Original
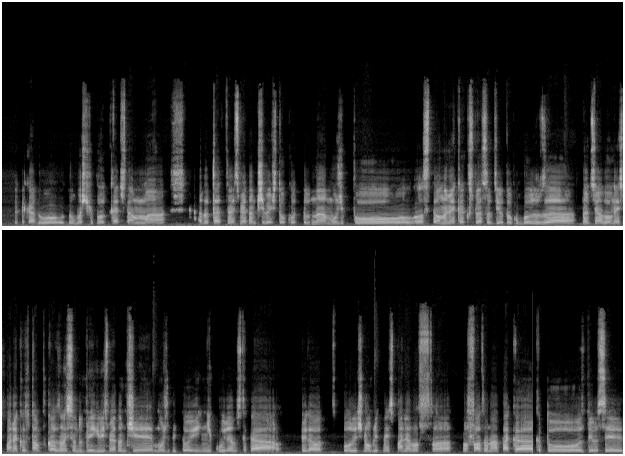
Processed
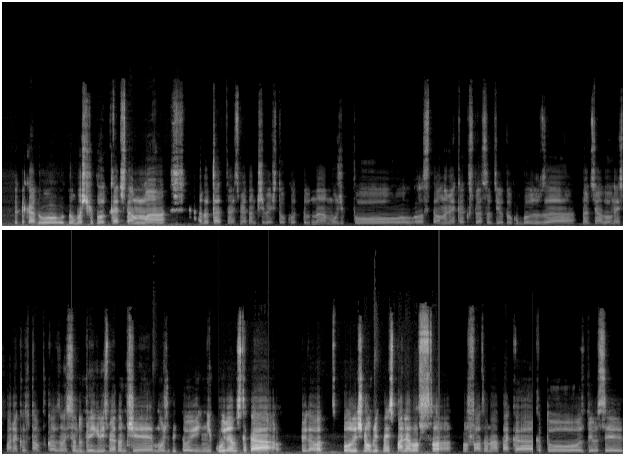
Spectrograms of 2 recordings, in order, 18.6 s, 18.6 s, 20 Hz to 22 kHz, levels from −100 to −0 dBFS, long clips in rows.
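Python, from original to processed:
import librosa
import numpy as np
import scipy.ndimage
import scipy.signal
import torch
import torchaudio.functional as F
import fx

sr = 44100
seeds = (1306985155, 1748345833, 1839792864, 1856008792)

y = fx.gain(x, sr, db=fx.steps((0.0, -1.0), (2.63, -8.0), (3.3, -16.0), (9.34, -9.0), (10.36, -1.5), (12.56, 7.0), (13.31, -2.0), (14.04, 6.0), (15.87, -6.5)))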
